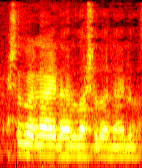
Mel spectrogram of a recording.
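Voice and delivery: soft, low mumbled recitation; quiet adhan. Retold or imitated. Boy told to give adhan, saying it quietly. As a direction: recite it timidly small, barely projecting. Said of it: "he would say it quietly".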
